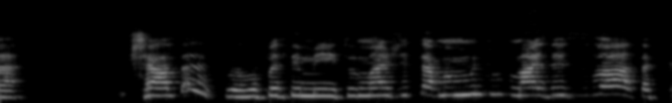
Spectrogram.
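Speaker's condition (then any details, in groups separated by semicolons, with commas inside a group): Ataxia after brain injury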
